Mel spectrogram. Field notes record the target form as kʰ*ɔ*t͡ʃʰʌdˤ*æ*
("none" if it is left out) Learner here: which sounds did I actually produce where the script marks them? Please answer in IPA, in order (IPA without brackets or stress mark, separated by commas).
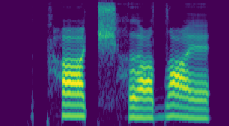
ɑ, æ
